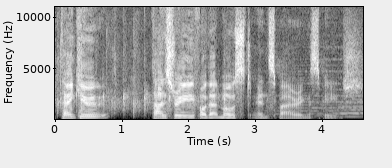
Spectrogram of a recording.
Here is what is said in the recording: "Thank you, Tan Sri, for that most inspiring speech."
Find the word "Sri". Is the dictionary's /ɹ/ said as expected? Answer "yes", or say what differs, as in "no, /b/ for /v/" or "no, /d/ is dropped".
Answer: yes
